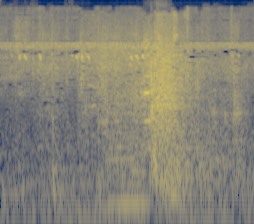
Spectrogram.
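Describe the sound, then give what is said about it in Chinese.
A door being shut in a household, heard as a soft sliding whoosh that swells into a low, muffled thump midway, over steady background hiss. “出去把门关上。”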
